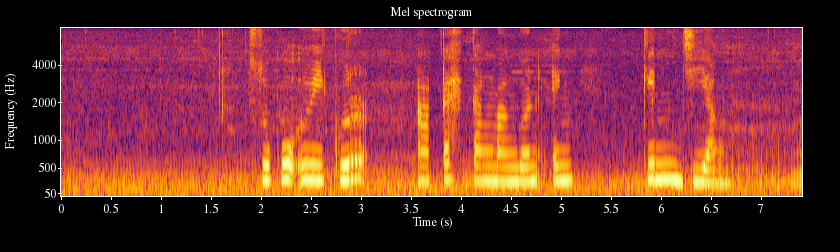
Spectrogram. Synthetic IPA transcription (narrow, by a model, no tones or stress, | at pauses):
sukuʔwiɡ̥ʊ̤r | ʔakɛhkaŋmaŋɡɔnɪŋ | kind͡ʒijaŋ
